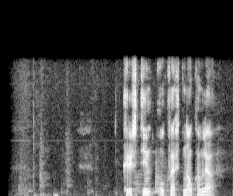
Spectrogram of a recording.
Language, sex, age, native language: Icelandic, male, 30-39, Icelandic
